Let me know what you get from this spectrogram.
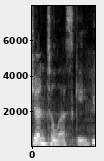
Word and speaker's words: Gentileschi: Is it Gentileschi or Gentileschi? How do you pronounce that? – Gentileschi. You got it.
